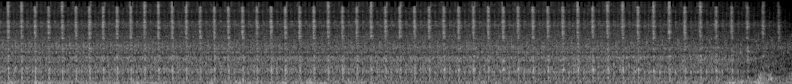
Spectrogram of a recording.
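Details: Mini Cooper R56 with N12 petrol engine at idle: rough, uneven running with sharp pops a few times a second, backfiring through the inlet; fuel pressure, coils, new plugs and timing tested good, intake manifold replaced, Valvetronic suspected.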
